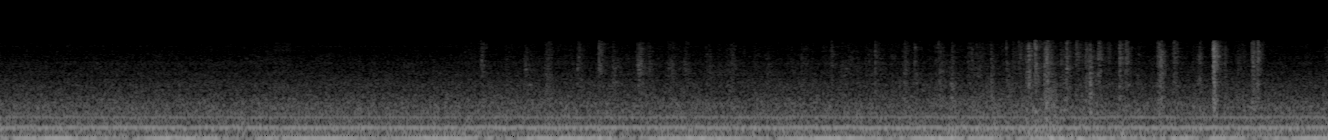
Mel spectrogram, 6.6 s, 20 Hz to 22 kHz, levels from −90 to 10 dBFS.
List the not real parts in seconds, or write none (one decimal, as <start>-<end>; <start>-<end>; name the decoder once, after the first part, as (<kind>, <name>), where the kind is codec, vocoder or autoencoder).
0.0-1.4 (vocoder, BigVGAN v2); 2.3-6.6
